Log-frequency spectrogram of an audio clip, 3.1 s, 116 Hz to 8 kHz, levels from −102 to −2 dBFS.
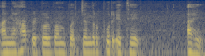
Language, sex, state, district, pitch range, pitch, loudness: Marathi, male, Maharashtra, Chandrapur, 155-160 Hz, 155 Hz, -29 LUFS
